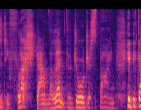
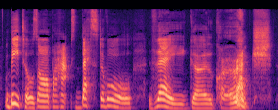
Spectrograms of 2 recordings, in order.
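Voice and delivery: put-on old witch voice; 8 dB louder, slower than usual. Grandma relishing beetles.

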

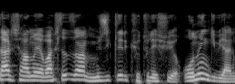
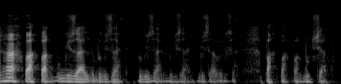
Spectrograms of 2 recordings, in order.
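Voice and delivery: much softer, muttered half under breath; to himself; 6 semitones lower, 10 dB quieter, faster than usual. Real, not acted. Host muttering to himself over a find, much softer. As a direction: murmur it almost to yourself.

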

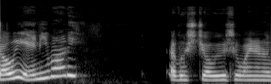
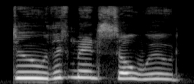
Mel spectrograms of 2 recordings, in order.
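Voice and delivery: exasperated; 3 semitones higher, 7 dB louder, much slower than usual. Real, not acted. Annoyed at character kicking him.

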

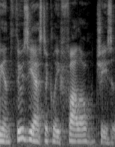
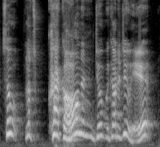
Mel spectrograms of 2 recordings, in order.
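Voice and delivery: higher, bright mock-British renovator voice; imitating British accent; 8 semitones higher, 4 dB louder than usual. Pastor imitating the British renovator's pep talk in a British accent. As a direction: do the cheery British builder. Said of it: "so he tells you what he's gonna do".

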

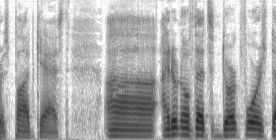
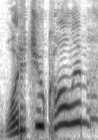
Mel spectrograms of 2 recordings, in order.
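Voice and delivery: very high, louder affronted question; 7 dB louder than usual. Retold or imitated. Friend's wife hearing her husband's nickname, affronted. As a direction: imitate a wife's indignant disbelief.

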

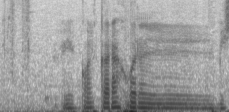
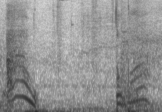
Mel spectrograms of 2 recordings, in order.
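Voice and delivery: startled counterattack; slower than usual. Real, not acted. Hit, then strikes back.

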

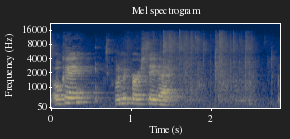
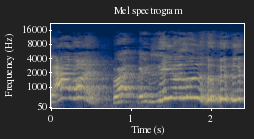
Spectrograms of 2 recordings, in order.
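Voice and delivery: gleeful laughing; 8 semitones higher than usual. Real, not acted. Winning rock paper scissors.

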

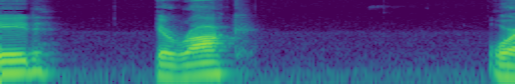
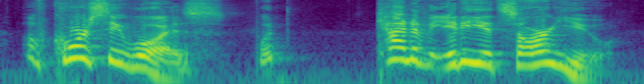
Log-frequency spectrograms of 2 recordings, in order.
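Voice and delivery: loud, higher, exasperated; exasperated outburst; 9 semitones higher, 6 dB louder than usual. Real, not acted. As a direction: shout at the naive crowd in disbelief. Exasperated rant at naive people.

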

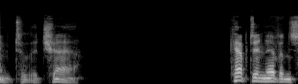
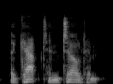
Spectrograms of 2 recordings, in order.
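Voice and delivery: usual speaking voice

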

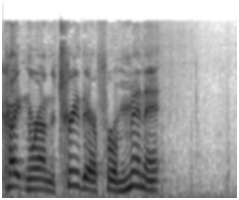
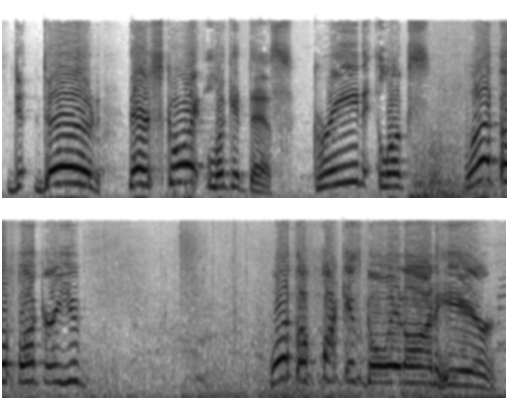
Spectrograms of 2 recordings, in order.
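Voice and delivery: furious shout; 10 semitones higher than usual. Real, not acted. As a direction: yell in disbelief at the chaos. Chaos in the fight.

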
